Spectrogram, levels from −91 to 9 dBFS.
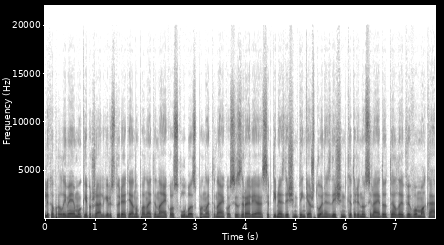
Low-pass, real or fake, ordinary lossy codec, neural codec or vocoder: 19.8 kHz; fake; Opus, 64 kbps; autoencoder, 48 kHz, 128 numbers a frame, DAC-VAE, trained on Japanese speech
